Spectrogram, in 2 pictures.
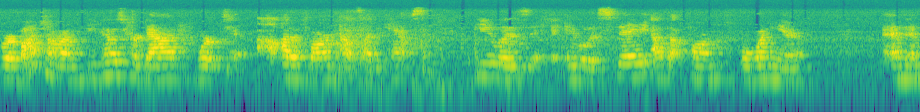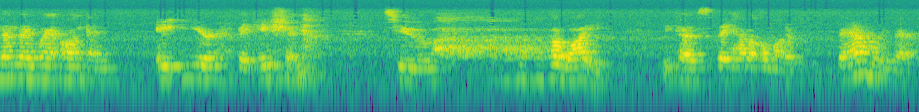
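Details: College student who stutters, giving a practice class presentation to a small audience at her speech therapy clinic; she stutters more before unfamiliar people or large audiences and is trying not to substitute or avoid words: stuttering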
